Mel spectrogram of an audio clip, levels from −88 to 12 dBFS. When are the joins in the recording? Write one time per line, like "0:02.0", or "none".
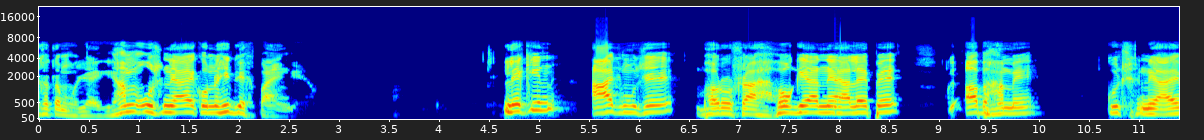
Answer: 0:08.0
